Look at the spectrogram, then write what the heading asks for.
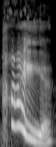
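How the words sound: It is said in a high, squeaky voice.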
